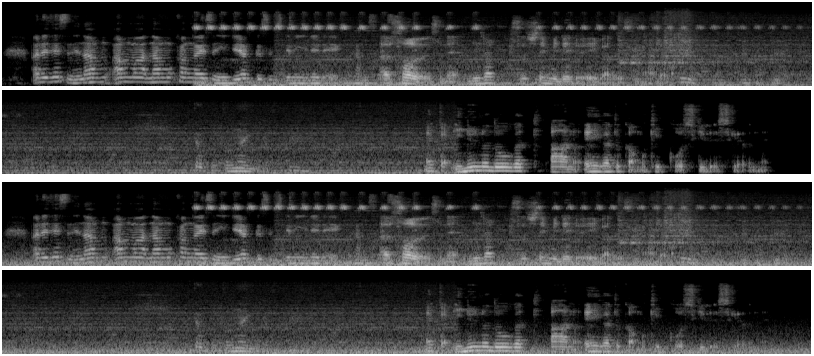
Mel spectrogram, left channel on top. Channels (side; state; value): right; noise; rumble, 5 dB below the sound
